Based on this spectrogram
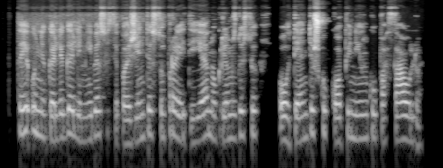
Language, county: Lithuanian, Telšiai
